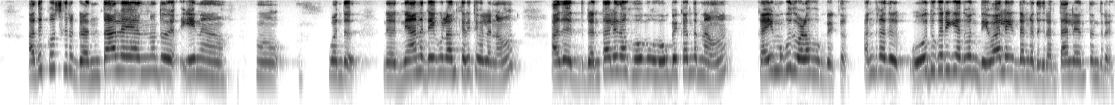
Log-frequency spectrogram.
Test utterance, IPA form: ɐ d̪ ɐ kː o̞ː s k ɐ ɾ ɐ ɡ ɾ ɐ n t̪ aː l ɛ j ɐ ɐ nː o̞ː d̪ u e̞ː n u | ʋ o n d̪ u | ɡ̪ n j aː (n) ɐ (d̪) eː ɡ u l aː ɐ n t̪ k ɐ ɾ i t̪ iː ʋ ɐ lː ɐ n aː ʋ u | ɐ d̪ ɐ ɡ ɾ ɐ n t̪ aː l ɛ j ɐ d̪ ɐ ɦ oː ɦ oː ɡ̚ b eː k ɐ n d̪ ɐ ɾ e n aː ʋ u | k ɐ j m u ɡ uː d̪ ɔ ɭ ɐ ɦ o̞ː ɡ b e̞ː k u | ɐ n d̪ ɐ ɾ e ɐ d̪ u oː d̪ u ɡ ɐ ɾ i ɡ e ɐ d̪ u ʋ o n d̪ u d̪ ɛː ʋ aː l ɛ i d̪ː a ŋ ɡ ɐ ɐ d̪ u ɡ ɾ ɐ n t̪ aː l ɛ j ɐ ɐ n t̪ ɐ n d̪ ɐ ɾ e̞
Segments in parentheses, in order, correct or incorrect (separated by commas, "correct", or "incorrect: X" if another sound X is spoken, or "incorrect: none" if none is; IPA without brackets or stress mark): correct, correct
